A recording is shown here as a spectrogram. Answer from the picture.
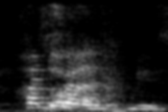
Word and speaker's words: خمسة وخميس: Khamsa ou khmis.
